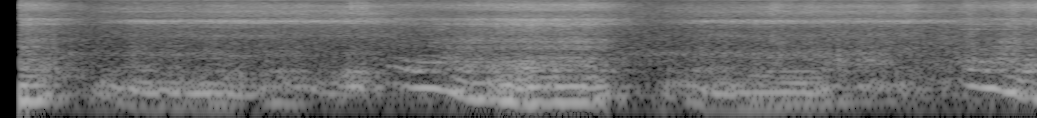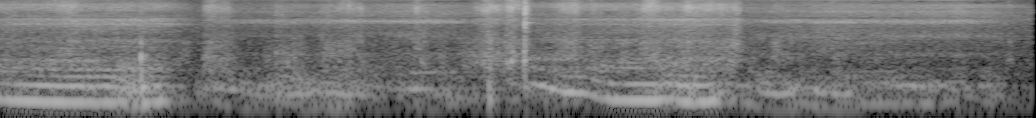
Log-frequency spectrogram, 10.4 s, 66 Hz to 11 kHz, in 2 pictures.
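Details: Rhythmic, rumbling snores with a falling tone, about 20 breaths a minute, with light room noise, from men in a snoring contest; snoring.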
